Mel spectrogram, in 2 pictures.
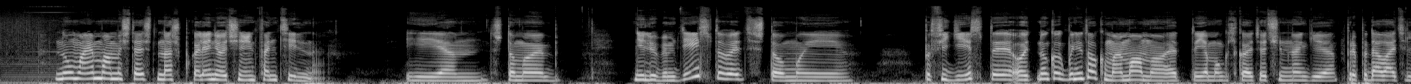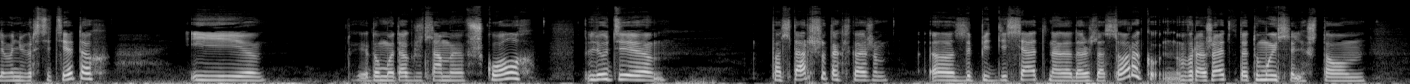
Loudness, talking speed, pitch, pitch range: -17 LUFS, 120 wpm, 195 Hz, 180-220 Hz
